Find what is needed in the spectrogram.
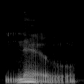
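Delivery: ordinary talk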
